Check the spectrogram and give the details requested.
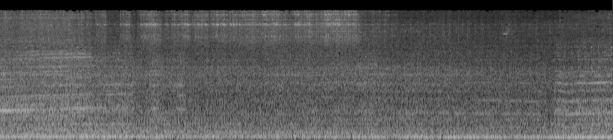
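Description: Ford Model A's four-cylinder engine running steadily while the car drives at city speed, heard from the cab with road and wind noise; it eases a little quieter in the middle.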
